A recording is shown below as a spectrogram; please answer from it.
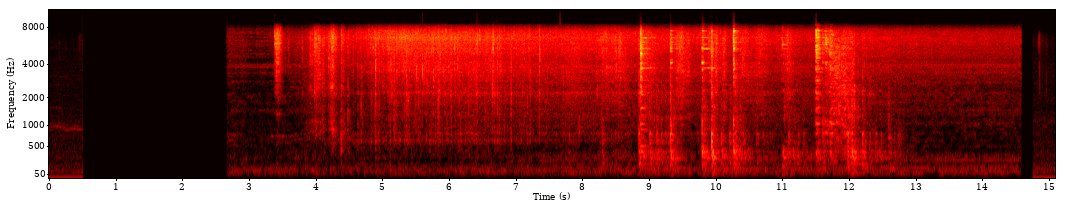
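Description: Sun-dried leftover boiled rice hitting hot oil sets off a loud, steady sizzle after a short silence. Sharper crackling bursts and stirring scrapes break through toward the end.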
